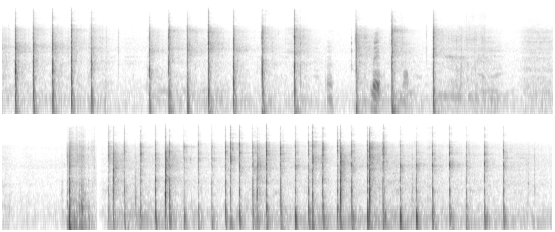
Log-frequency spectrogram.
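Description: A large fixed-blade knife chopping into a standing stick of wood, with a series of sharp strikes. There is a pause around the middle, then a faster, dense run of strikes.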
